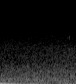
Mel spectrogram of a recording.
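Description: A soft, steady wash of calm ocean waves, a continuous low rushing murmur with no distinct breaks, heard briefly and at a fairly quiet level with no voices.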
